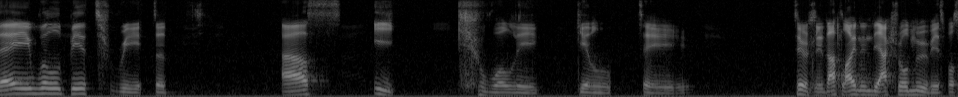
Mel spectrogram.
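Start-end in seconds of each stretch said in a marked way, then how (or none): 0.0-6.9 very slow, breathy whisper, word by word. Imitating a line from the movies, slow, deliberate Snape voice. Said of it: "the best way I can think of to imitate Snape's voice, just speaking very slowly".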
